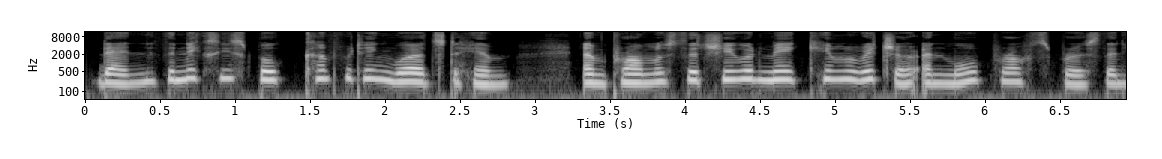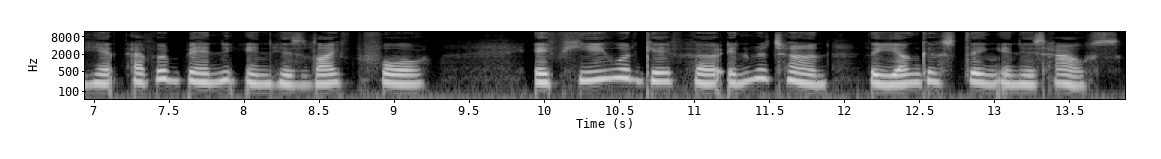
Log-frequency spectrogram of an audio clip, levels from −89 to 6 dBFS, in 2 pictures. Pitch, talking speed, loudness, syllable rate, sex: 215 Hz, 175 wpm, -20 LUFS, 4.7 syllables/s, female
